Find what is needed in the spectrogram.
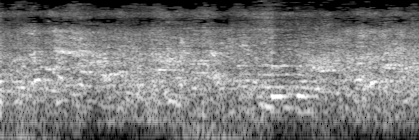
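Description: Many people chattering at once, a steady, indistinct babble of voices with no single speaker standing out.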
